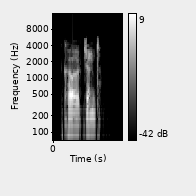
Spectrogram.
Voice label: "cogent", English; adjectives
